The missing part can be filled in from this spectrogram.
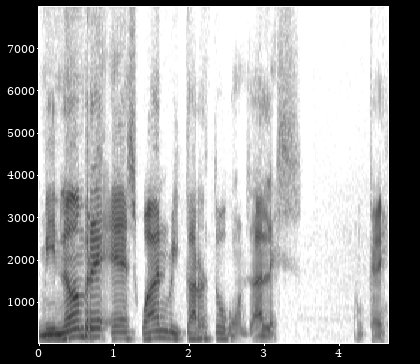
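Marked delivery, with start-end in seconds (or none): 0.0-3.5 proper native Spanish pronunciation. Saying own name for the chat the proper way: proper Spanish pronunciation. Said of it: "I should say it the proper way".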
